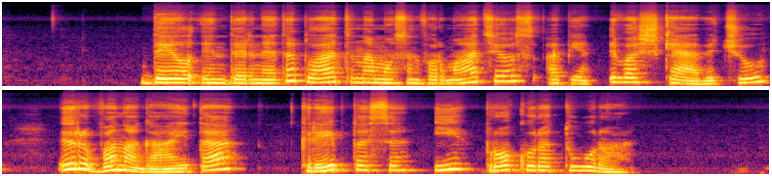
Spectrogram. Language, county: Lithuanian, Kaunas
